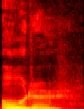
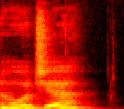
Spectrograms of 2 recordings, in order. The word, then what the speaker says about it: ordure: the gall, making the odor exhale, making the odor exhale. I'm not sure this is pronounced exhale.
